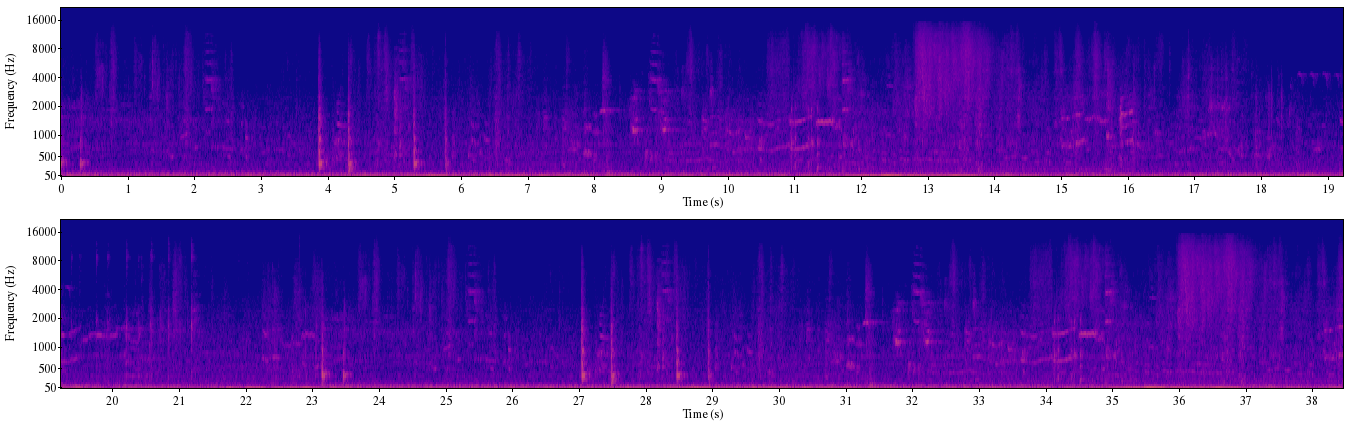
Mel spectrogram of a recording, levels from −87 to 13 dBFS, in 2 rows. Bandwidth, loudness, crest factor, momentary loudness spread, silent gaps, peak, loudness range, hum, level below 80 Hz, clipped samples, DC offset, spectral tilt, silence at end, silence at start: 15.5 kHz; -51 LUFS; 20 dB; 8 LU; none; -24 dBFS; 5 LU; none; -50 dBFS; under 0.1%; under 0.1%; -4 dB/octave; 0 s; 0 s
